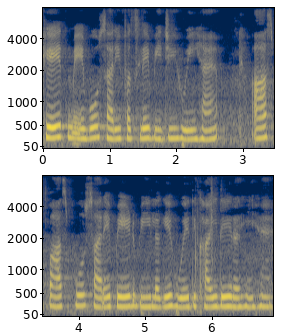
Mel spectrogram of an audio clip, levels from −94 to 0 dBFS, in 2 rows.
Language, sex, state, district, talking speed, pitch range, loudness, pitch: Hindi, female, Punjab, Fazilka, 165 wpm, 205-220 Hz, -16 LUFS, 210 Hz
